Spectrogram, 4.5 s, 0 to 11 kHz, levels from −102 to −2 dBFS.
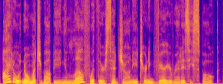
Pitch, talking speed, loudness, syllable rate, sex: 175 Hz, 240 wpm, -17 LUFS, 5.3 syllables/s, female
